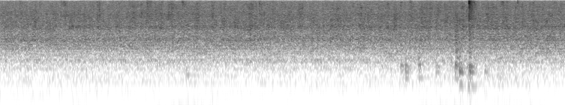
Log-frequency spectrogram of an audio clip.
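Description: Native chicken sizzling in a wok: a steady hiss, with a few light knocks about five and a half to six seconds in.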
